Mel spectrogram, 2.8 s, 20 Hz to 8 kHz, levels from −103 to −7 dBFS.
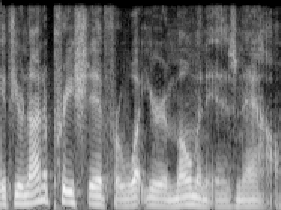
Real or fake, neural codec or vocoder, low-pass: fake; vocoder, 44.1 kHz, 80 mel bands, Vocos; 7.2 kHz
